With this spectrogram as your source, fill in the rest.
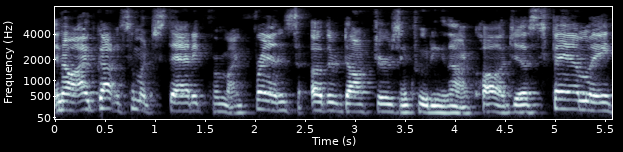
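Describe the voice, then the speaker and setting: A woman uses an ordinary speaking voice, fairly low in pitch with ordinary pitch variation, moving at a moderate pace with hardly any pauses. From US, Hawaii. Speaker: vegan athlete and author. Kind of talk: interview storytelling.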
